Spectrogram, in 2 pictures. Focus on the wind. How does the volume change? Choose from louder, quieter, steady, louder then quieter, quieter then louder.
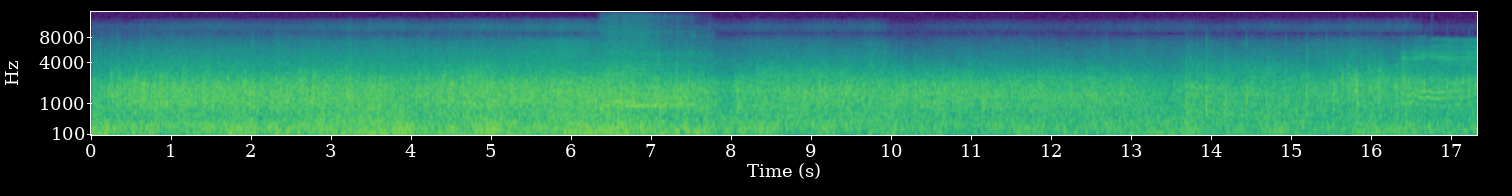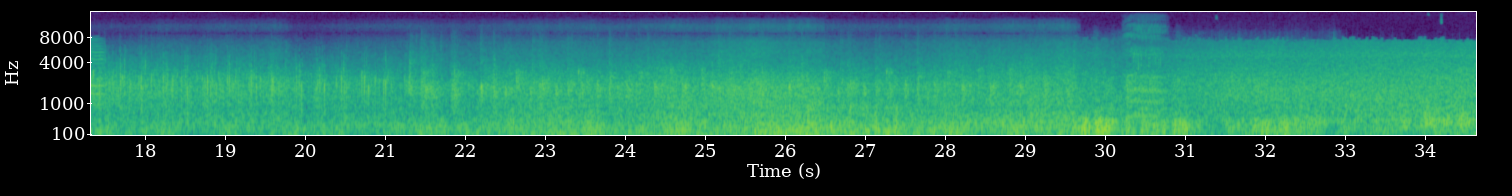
quieter then louder.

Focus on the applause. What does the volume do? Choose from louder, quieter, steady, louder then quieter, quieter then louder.
quieter.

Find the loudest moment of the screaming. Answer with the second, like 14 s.
7 s.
